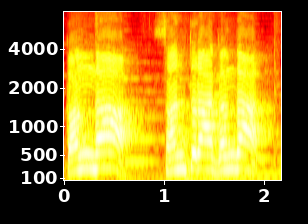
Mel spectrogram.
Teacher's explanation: तो अनुस्वार का उच्चारण के लिए नाक जरूरी होता है, क्योंकि ज्यादा हवा कहां से निकलता है, नाक से निकलता है। तो आने वाली हवा नाक के रास्ते बाहर निकलती है।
